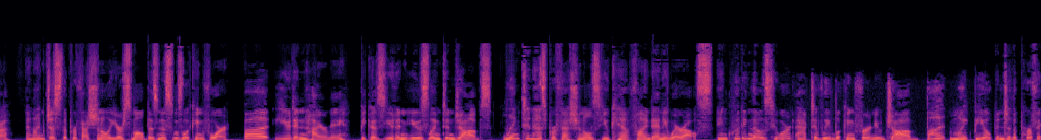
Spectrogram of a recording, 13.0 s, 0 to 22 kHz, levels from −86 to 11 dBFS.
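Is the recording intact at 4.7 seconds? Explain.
Yes, the speech at 4.7 seconds plays through cleanly, with no dropout, click, distortion or other fault at that moment.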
